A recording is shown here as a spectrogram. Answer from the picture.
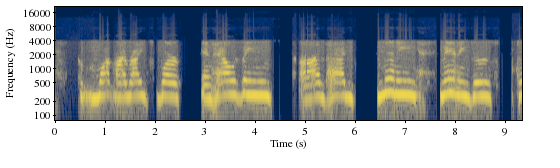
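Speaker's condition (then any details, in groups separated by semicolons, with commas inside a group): Cerebral palsy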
